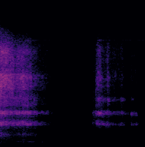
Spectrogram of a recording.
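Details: Human chest, heard during a chest examination: vesicular breath sounds, the normal lung breath sounds.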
